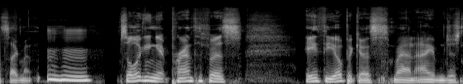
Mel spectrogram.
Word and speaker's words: aethiopicus: This next one's really hard to pronounce, but it's Aethiopicus. Aethiopicus. It's the AE sound, or I guess combination of vowels. Yeah. THIO and then picus, PICUS. Aethiopicus. Yeah.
